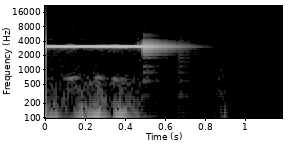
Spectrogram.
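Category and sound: household object, carbon monoxide alarm beeping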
